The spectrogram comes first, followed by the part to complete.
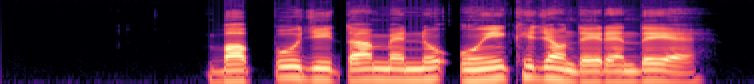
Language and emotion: Punjabi, neutral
